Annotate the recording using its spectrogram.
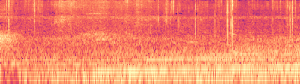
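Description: Grass and roots crackling and rustling as a clump of grass is worked loose from a crack in concrete, with a few sharp ticks near the end. A steady low hum runs underneath from about a second in.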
